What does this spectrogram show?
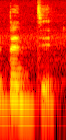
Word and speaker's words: بدي: Because if I say بدي, that's not the way we pronounce it in Lebanese, the E. We pronounce it E, بدي.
